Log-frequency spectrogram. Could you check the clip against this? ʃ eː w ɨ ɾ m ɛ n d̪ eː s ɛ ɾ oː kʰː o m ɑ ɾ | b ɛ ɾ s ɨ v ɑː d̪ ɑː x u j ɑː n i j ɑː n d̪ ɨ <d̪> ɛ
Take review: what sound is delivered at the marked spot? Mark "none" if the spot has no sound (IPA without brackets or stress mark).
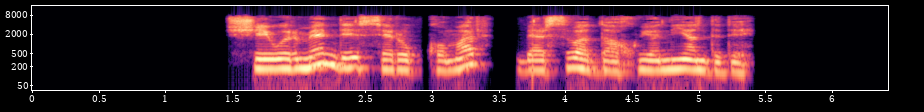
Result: d̪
